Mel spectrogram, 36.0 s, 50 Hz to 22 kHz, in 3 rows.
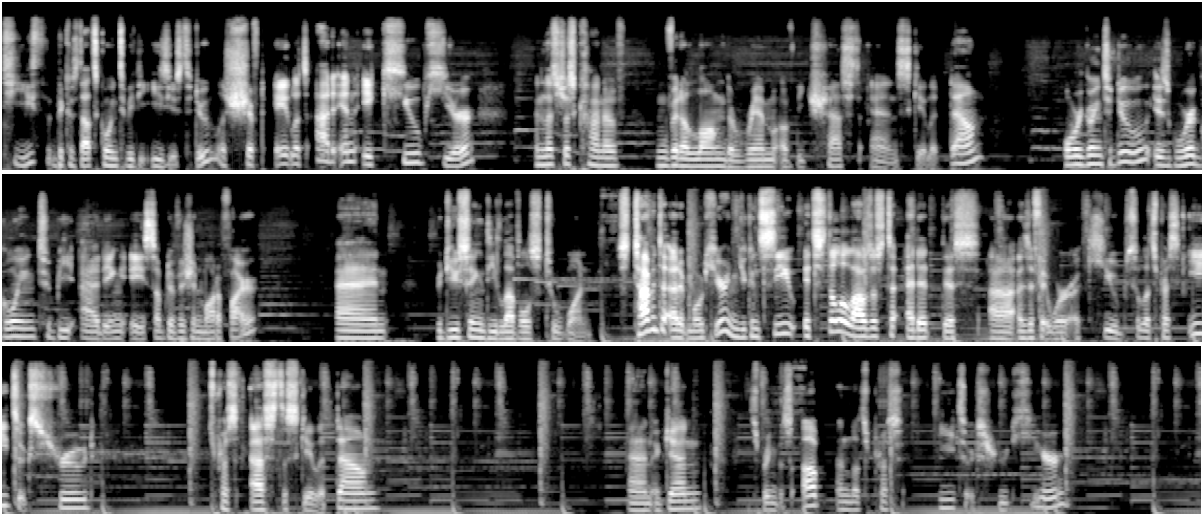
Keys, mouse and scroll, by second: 0.2 middle drag, 0.5 shift+a, 7.5-7.8 scroll up 3, 7.9 shift+middle click, 8.5 g, 9.6 middle drag, 10.0 g, 11.0-13.3 drag, 13.6-15.2 scroll up 4, 14.2 s, 15.8 click, 16.5 scroll down 2, 17.2 Tab, 17.2-17.8 scroll down 2, 17.8 middle click, 18.1 click, 18.4 shift+middle click, 18.9 click, 19.4 middle click, 20.2 click, 20.6 middle click, 21.0 shift+middle click, 21.4 middle click, 21.6 middle click, 21.8 ctrl+s, 22.0 shift+middle click, 22.3 click, 23.7 e, 29.2 shift+middle click, 29.6 middle click, 30.0-30.6 scroll down 1, 30.6 click, 31.0 Tab, 31.3 g, 31.7 Tab, 32.1 middle click, 32.6 click, 33.0 middle click, 33.3 e.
